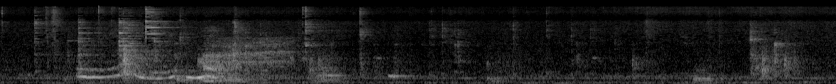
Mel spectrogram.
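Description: Metal spoons and chopsticks clinking against the hot pot and dishes in a scatter of sharp clicks, with a voice briefly heard about a second in.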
